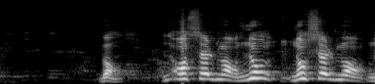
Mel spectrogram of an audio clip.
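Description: An elderly man speaks clearly and steadily into a microphone.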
